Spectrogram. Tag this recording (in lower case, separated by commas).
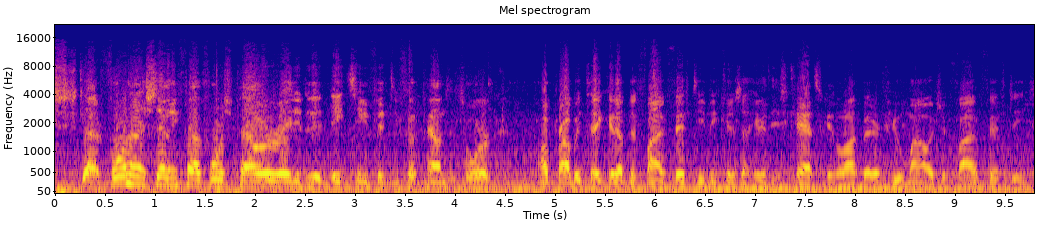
truck, vehicle, speech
